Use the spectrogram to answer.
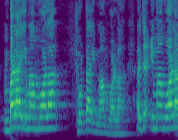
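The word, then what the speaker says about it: इमामबाड़ा: अच्छा, इमामवाड़ा बोलो तो इसका जो है प्रोनाउंसिएशन थोड़ी थोड़ी दहीबाड़ा जैसा लगता है, प्रोनाउंसिएशन में, उच्चारण में देखने में नहीं, दहीबाड़ा जैसा लगता है।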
